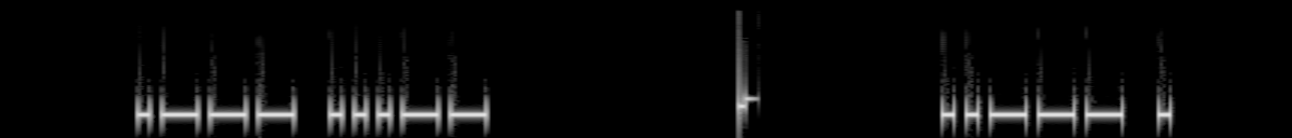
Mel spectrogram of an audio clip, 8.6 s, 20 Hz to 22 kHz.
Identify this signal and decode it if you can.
Morse code, heard as a keyed tone, about 15 wpm, 700 Hz. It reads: J3 2E
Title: Single-Letter Single-Number 15wpm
